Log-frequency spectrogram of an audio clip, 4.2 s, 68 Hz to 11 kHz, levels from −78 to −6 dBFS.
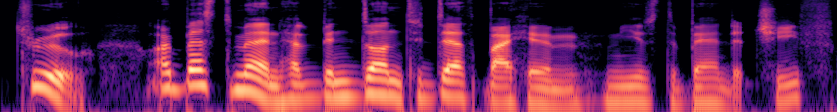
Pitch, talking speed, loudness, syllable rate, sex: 130 Hz, 215 wpm, -20 LUFS, 4.5 syllables/s, male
